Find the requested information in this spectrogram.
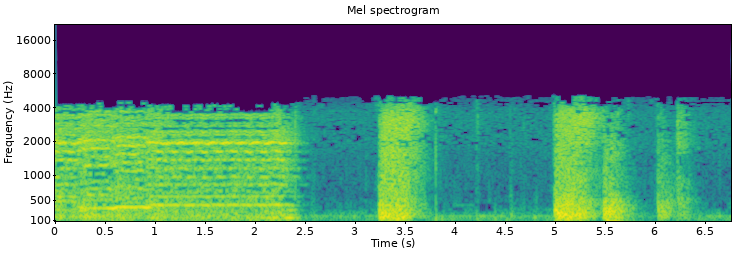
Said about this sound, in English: You shot him.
